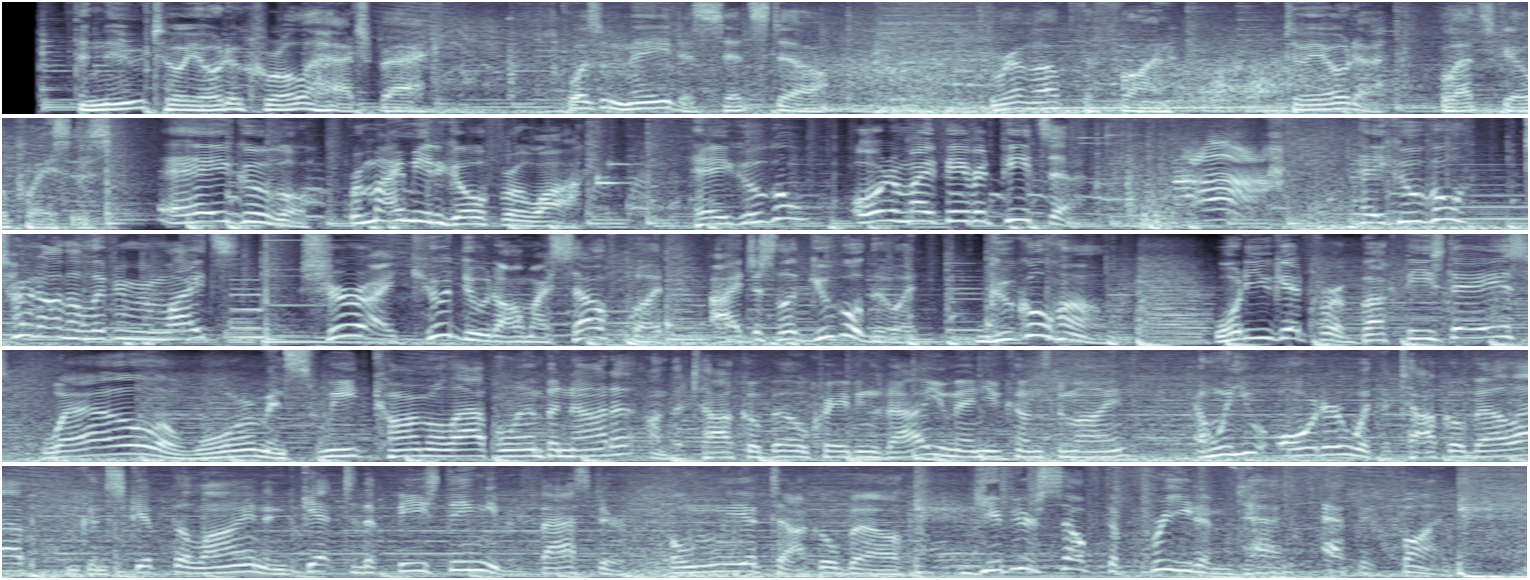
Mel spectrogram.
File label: Commercial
